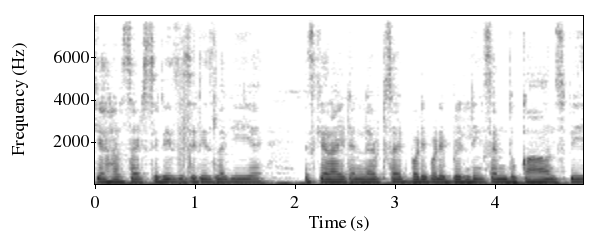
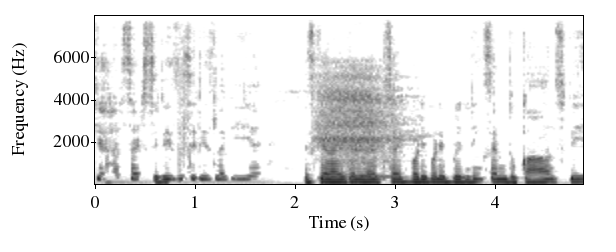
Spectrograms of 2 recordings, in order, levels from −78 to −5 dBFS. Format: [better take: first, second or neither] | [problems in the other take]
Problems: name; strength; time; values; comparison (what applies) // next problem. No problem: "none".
first | noise reduction (classical method spectral subtraction)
